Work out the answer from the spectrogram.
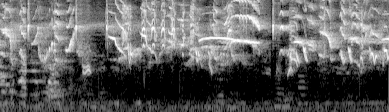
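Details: Wild Oriental magpie-robin visiting a home each morning, possibly nesting nearby, gives a melodious, varied song of high whistles, sliding notes and harsh chattering phrases, nearly continuous with a brief pause near one second.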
